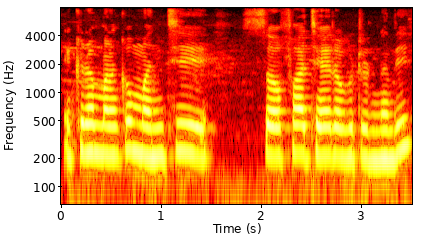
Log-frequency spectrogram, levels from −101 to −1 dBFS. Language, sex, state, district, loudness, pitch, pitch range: Telugu, female, Andhra Pradesh, Annamaya, -15 LUFS, 220 Hz, 210-230 Hz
